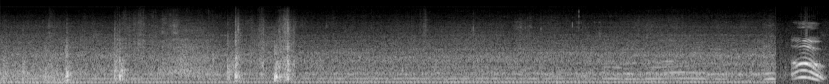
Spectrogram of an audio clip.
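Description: A steady low mechanical hum with a few sharp clicks and knocks in the first few seconds; the hum cuts off suddenly near the end.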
